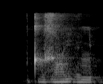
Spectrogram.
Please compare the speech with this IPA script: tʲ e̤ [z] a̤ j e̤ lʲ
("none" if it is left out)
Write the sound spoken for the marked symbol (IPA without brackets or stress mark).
z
